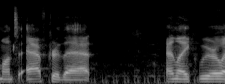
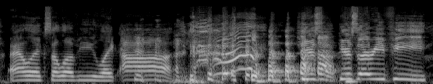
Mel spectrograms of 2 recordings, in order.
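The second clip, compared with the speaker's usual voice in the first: higher and louder, laughing with joy; excited fan squeal; gushing excitement; 8 semitones higher, 7 dB louder than usual. Retold or imitated. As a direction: gush like a starstruck fan. Fangirling reply retold.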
